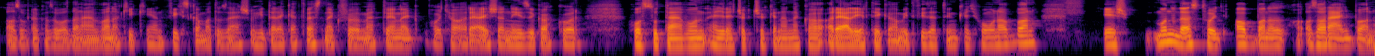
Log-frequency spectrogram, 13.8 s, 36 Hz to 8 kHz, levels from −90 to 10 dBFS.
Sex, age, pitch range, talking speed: male, 20-39, 105-120 Hz, 165 wpm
